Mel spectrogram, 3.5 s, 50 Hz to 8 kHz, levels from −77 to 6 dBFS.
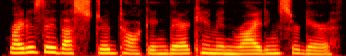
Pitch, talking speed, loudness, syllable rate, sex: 205 Hz, 210 wpm, -16 LUFS, 4.9 syllables/s, female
